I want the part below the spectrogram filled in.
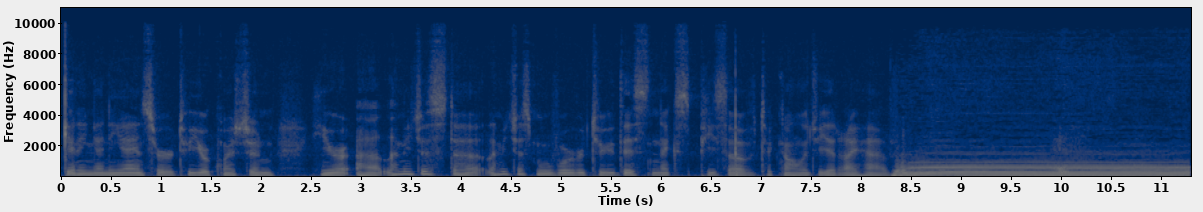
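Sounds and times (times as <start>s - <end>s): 
speech: 0.0s - 11.2s
low steady foghorn blast: 8.3s - 11.2s.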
